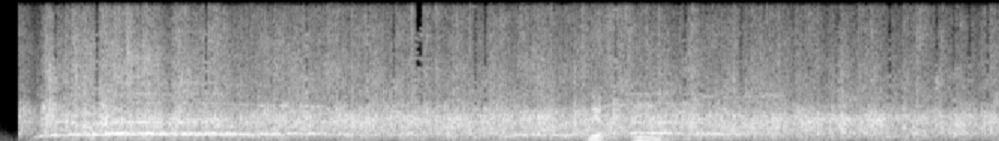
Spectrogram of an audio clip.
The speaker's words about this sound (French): C'est une standing ovation. Alors là, je ne peux pas résister.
